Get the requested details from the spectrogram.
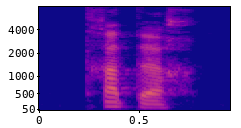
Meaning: trapper (especially for fur)
- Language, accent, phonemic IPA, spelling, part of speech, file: French, France, /tʁa.pœʁ/, trappeur, noun, LL-Q150 (fra)-trappeur.wav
